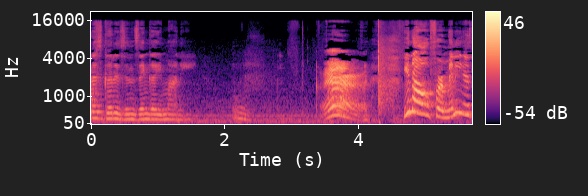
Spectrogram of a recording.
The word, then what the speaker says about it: Nzinga Imani: I pronounce it Nzinga Imani. Now, I will say this. Nzinga, I was named after an African queen, and it is a translation. So some people spell it much differently and therefore pronounce it much differently. Some people replace the Z with a J.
